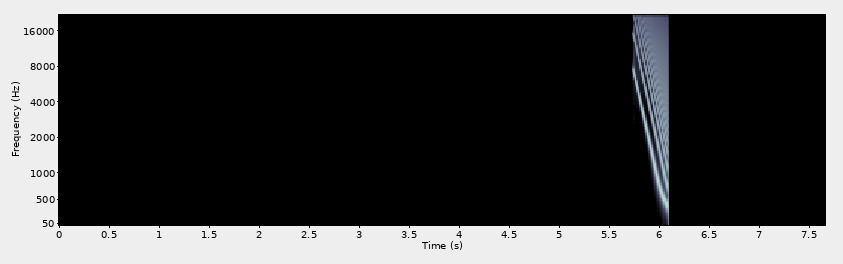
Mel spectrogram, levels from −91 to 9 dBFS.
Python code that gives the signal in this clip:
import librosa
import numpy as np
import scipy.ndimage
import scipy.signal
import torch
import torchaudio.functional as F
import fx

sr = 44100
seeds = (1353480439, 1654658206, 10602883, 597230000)

y = fx.laser_zap(sr, level_db=-5, start_hz=7600.0, end_hz=350.0, length_s=0.35, wave='saw')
